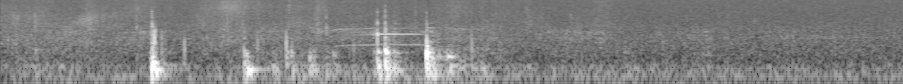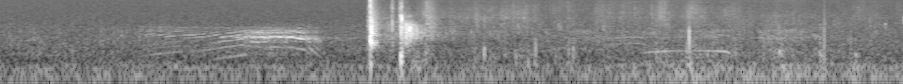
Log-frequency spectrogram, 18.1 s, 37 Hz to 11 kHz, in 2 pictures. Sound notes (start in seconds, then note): 12.7 bow shot heard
